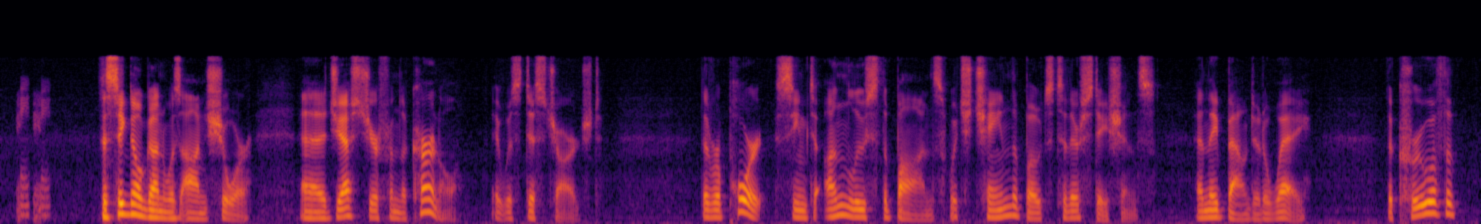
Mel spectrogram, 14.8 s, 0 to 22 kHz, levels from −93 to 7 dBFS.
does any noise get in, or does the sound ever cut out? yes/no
yes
